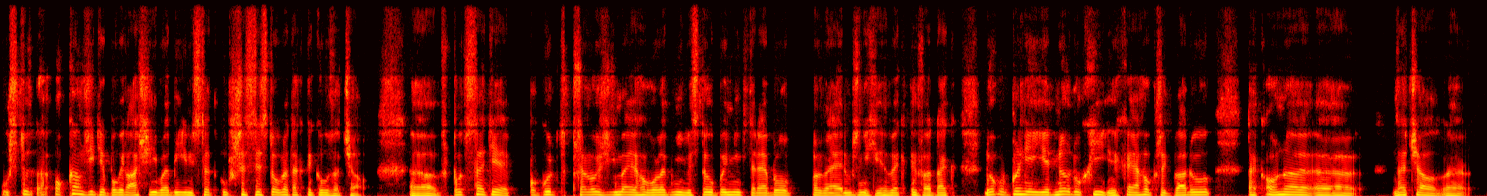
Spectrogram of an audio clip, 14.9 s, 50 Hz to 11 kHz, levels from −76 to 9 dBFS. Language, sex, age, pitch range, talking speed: Slovak, male, 50-69, 115-140 Hz, 140 wpm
